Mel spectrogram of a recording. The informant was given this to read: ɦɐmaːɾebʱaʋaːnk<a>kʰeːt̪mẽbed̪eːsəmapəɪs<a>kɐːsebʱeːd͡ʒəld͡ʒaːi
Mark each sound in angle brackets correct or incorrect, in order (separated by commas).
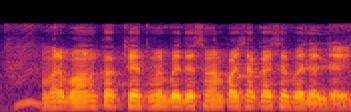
correct, correct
